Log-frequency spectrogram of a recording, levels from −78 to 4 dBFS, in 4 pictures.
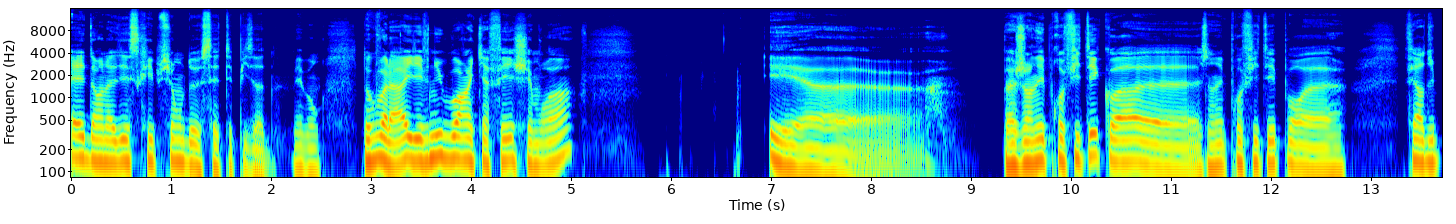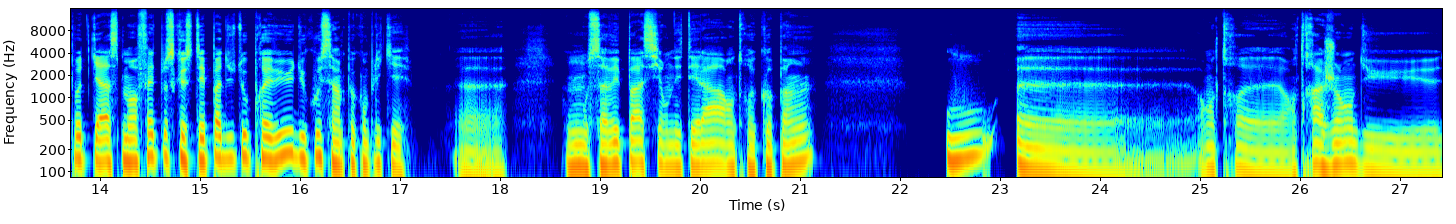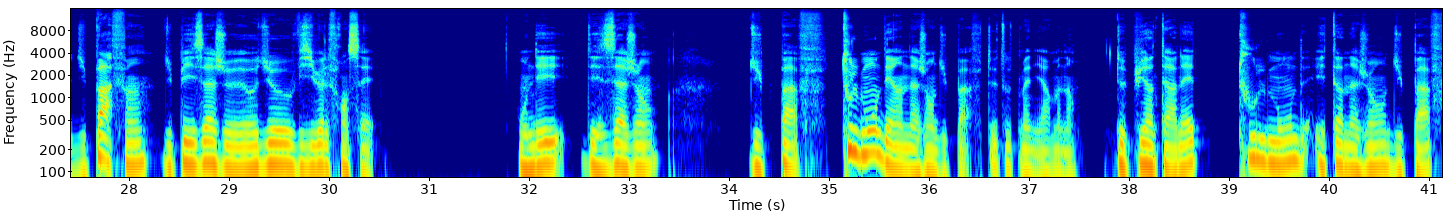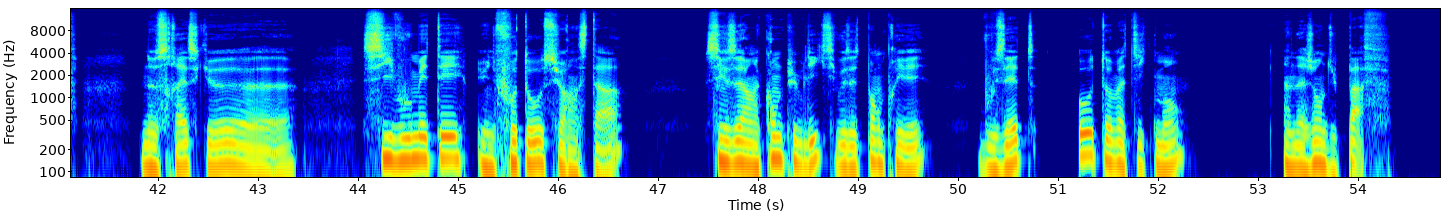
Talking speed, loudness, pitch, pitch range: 145 wpm, -23 LUFS, 120 Hz, 105-135 Hz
